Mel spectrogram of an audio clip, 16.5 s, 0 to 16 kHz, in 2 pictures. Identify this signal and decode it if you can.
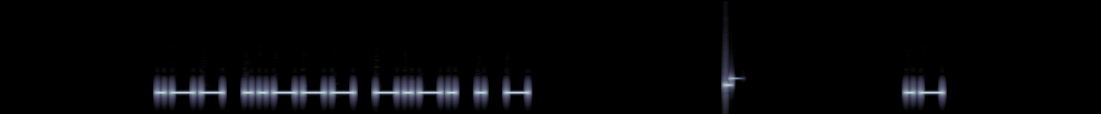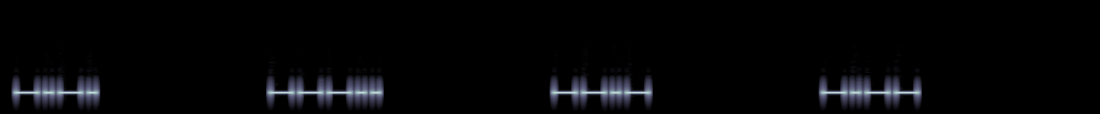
Morse code, heard as a keyed tone, about 23 wpm, spaced as for 10 wpm, 700 Hz. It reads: W2CET AC8QY
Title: USA Call Signs - 8x Character Spacing - 22wpm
